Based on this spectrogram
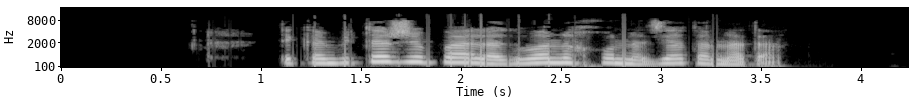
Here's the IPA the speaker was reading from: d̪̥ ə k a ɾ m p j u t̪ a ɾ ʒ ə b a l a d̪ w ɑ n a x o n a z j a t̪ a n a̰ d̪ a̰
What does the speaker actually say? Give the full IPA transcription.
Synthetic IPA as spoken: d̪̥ ə k a m p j u t̪ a ɾ ʒ ə b a l a d̪ w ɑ n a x o n a z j ɑ t̪ a n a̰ d̪ a̰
